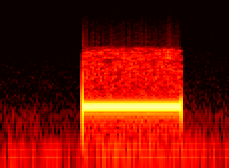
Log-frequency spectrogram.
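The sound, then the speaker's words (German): A single steady electronic telephone ringing tone, heard while placing a call, sounds for about half a second, clear and fairly loud, with abrupt start and stop and no voices around it. “Da wollen wir jetzt gleich mal mit ihm, äh, mit ihm telefonieren und deswegen rufen wir ihn direkt mal an.”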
